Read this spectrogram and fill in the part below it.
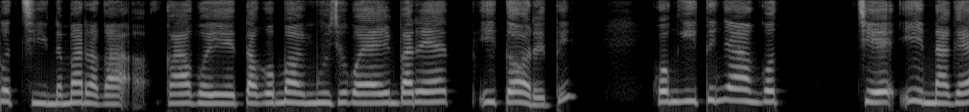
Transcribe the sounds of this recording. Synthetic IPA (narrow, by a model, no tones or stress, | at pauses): ot͡ʃinemaɾaka̰kakojetakomamut͡ʃokɔjaimbaɾɛt̚itɔɾeti | koŋɡitiɲaŋɡo | t͡ʃeʔɪnak̬ɛ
